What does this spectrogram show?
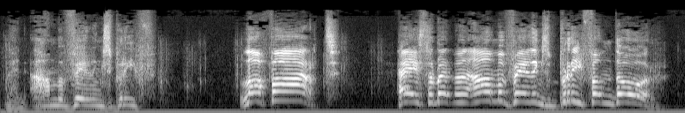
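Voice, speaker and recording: An actor playing a brave, hot-headed young would-be musketeer in a radio drama, indignant and challenging. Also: male voice, very high voice, very animated, normal speed, bright, forceful tone, full character voice. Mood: outraged.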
